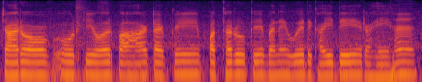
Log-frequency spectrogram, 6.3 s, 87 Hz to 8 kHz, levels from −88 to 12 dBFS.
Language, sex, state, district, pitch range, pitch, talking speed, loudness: Hindi, male, Uttar Pradesh, Lalitpur, 130-135 Hz, 130 Hz, 140 wpm, -20 LUFS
